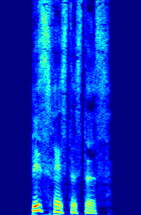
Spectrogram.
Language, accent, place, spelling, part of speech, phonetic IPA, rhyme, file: German, Germany, Berlin, bissfestestes, adjective, [ˈbɪsˌfɛstəstəs], -ɪsfɛstəstəs, De-bissfestestes.ogg
- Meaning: strong/mixed nominative/accusative neuter singular superlative degree of bissfest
